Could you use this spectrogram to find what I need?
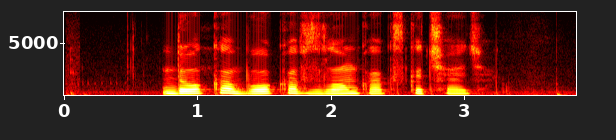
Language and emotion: Russian, neutral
